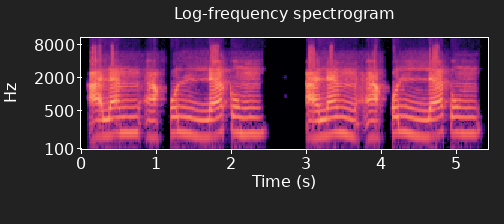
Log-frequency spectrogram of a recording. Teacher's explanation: लाम साकिन जो है वो लाम मुतहर्रिक में मर्ज हो जाएगा, और आप और मैं सिर्फ लाम मुतहर्रिक को पढ़ेंगे, लाम साकिन को नहीं पढ़ेंगे, क्योंकि यहाँ पे इदगाम ताम या कंप्लीट मर्जिंग हो रही है, और ये इदगाम सगीर भी होगा और ये इदगाम मुतमासिलैन भी होगा।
